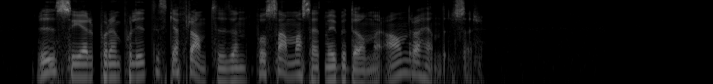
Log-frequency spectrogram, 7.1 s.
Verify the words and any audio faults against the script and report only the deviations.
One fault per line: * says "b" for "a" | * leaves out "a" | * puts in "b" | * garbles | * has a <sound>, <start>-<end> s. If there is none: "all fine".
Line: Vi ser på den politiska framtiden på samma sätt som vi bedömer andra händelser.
* leaves out "som"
